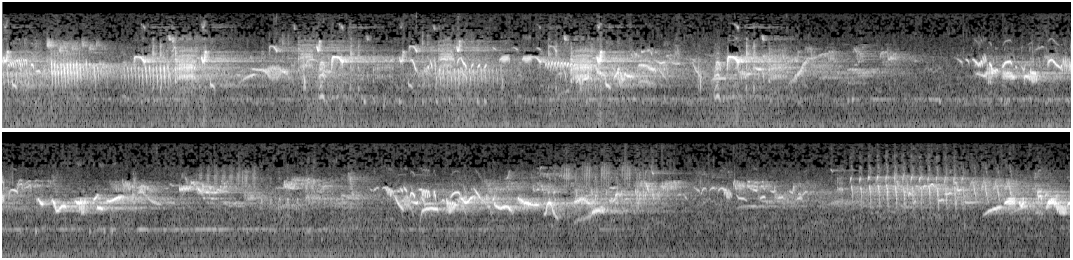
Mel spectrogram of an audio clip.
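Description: Several birds chirping and singing: many short, quick, overlapping whistled notes, with a brief lull about twelve seconds in.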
